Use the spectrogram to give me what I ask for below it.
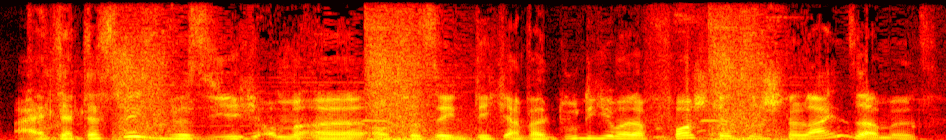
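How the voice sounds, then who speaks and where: A man's voice: mid-range voice, fast. Chill gamer guy on voice chat, mid voice, dry jokes, music going behind him. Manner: laid-back, wry, swears casually. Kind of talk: casual multiplayer gaming chat.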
